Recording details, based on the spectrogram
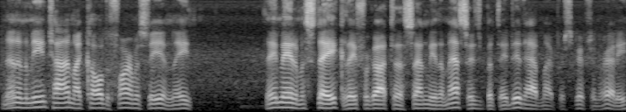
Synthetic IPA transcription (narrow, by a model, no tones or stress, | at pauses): nðɨ̰̃nɨ̃nðəmĩntʰãɪ̃maɪkʰɔlˠd̪əfɑɹməsiɨ̃nðeɪ | ðeɪmeɪɾəməsteɪkðeɪfə˞ɡɑtʰɨsɛ̃nmiðəmɛsɨd͡ʒbʌt̪̚ðeɪdɪd̚ɨvmaɪpʰɹ̥ɨskɹɪpʃɨ̃nɹɛɾi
